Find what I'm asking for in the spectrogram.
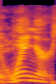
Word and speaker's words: Wenger: I knew either the N or the G. Is one of them silent, Alicia? I think I picked the wrong one. – You just gotta chunk it out like Wang. – Okay, Wenger. So there's the G is not pronounced.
